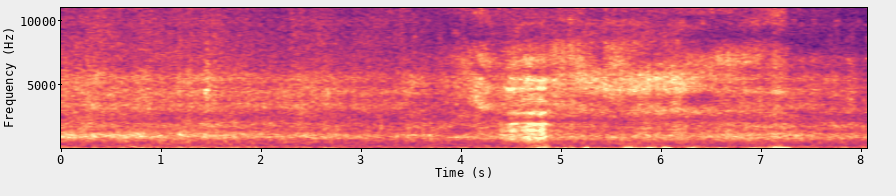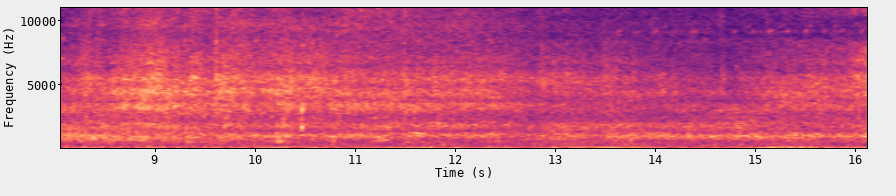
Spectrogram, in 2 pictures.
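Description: Road traffic, cars passing by, with wind buffeting the microphone as a low rumble; it swells louder about four to seven seconds in.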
